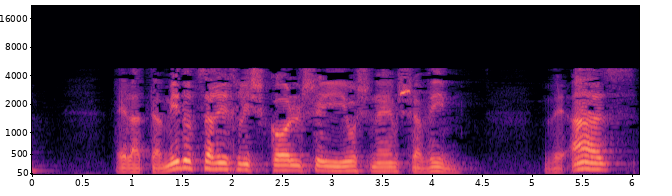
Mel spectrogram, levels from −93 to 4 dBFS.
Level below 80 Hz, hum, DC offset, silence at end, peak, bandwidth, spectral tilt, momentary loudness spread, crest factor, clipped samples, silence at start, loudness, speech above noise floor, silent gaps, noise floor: -50 dBFS; none; under 0.1%; 0.15 s; -6 dBFS; 5 kHz; -8.5 dB/octave; 10 LU; 18 dB; under 0.1%; 0 s; -22 LUFS; 42 dB; none; -64 dBFS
